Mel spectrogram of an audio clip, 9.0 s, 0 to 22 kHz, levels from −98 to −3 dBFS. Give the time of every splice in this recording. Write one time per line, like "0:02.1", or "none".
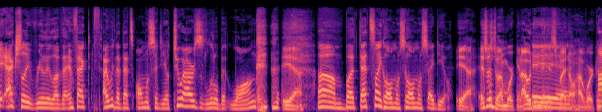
0:01.4
0:01.7
0:06.1
0:07.4
0:08.0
